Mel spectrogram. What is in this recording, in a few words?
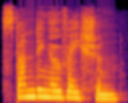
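"standing ovation", British English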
